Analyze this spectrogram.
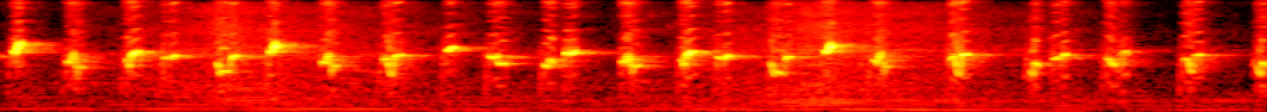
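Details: Male yellow-vented bulbul in full song, a long rapid run of short bubbly notes that dip and rise, about four per second, with a faint low hum beneath.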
